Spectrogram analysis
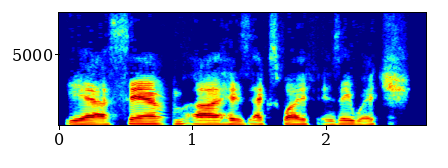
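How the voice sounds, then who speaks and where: A man's voice: mid-range voice, little pitch movement, unhurried, no echo. A man chatting casually as a podcast guest, informal and a little hesitant, with light amusement. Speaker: audio drama creator, podcast guest. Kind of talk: casual chat. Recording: slightly dull lo-fi microphone sound.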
